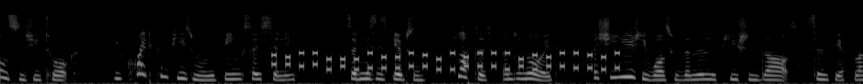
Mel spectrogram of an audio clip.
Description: DTMF, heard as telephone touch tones, dialled by machine, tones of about 50 ms, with speech in English. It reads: #0CD171B55C91A8CCA738CB62B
